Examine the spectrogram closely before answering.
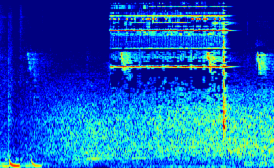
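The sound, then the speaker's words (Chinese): An alarm clock rings with a high, continuous electronic tone for about two seconds before cutting off, over a faint hiss with a few soft thumps at the start. “窗外的小麻雀正在叽叽喳喳叫，关上了闹钟”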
